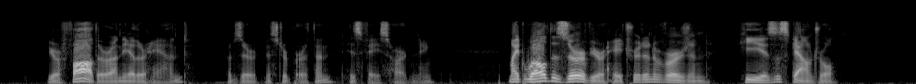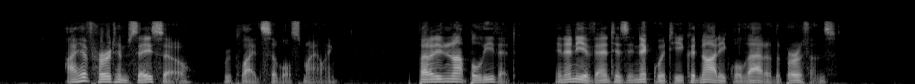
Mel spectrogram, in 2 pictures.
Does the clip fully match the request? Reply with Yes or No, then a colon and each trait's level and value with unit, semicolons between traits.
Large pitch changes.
Yes: wide, 6.4 semitones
